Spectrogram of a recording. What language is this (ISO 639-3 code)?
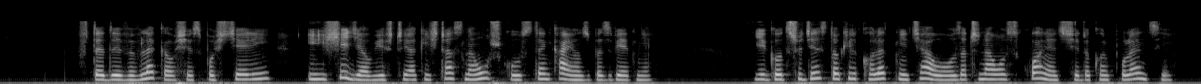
pol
